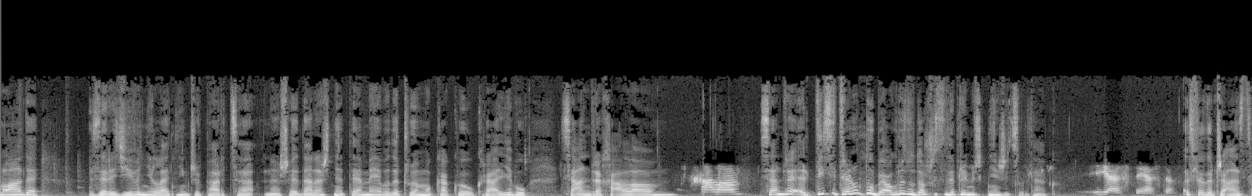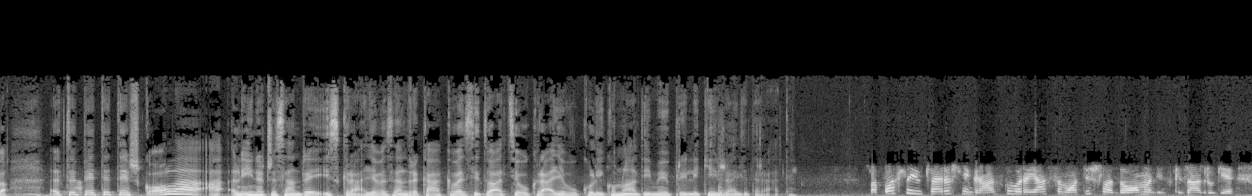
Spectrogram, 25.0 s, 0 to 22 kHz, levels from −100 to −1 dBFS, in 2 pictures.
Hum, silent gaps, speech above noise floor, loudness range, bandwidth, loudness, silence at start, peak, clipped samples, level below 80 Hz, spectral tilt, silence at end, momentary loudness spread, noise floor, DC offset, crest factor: none; none; 26 dB; 3 LU; 13.5 kHz; -18 LUFS; 0 s; -6 dBFS; under 0.1%; -50 dBFS; -5.5 dB/octave; 0 s; 8 LU; -44 dBFS; under 0.1%; 12 dB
